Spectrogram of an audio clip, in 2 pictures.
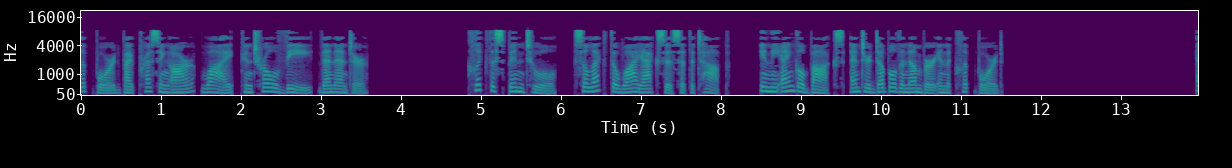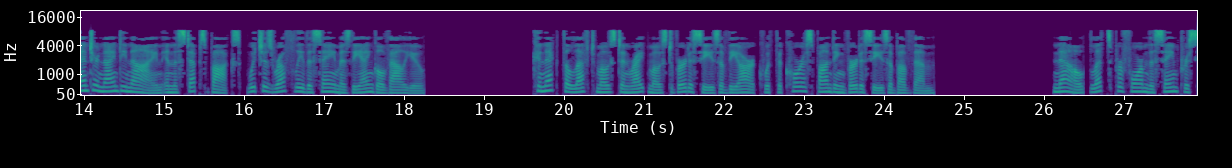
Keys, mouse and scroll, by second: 0.1 r, 4.4 click, 6.3 click, 8.4 click, 10.3-16.2 drag, 16.2 9, 21.2 shift+click, 22.2 f, 22.8 click, 23.5 shift+click, 24.4 f.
